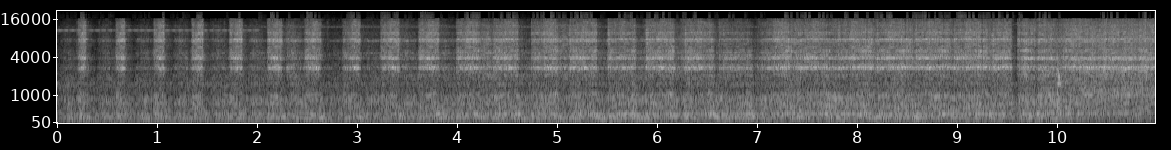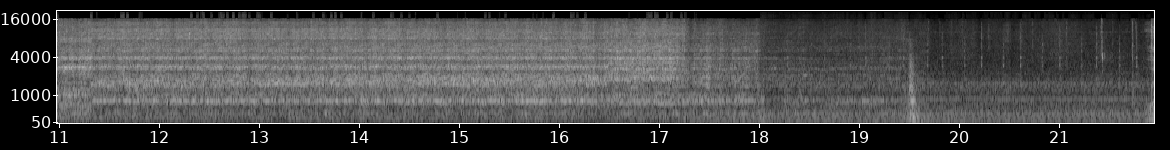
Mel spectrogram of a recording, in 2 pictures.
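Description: A 2 1/8 inch bit bores into a walnut blank spinning on a wood lathe at 150 RPM, giving a continuous rasping, rubbing grind with rhythmic ticking, loud and close, easing off toward the end.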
